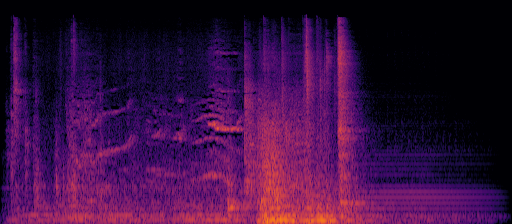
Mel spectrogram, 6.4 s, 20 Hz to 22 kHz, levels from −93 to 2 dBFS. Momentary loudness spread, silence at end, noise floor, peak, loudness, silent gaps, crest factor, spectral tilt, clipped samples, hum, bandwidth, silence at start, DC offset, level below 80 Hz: 23 LU; 0.65 s; -66 dBFS; -16 dBFS; -36 LUFS; none; 20 dB; -4.5 dB/octave; under 0.1%; none; 16 kHz; 0.1 s; under 0.1%; -46 dBFS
